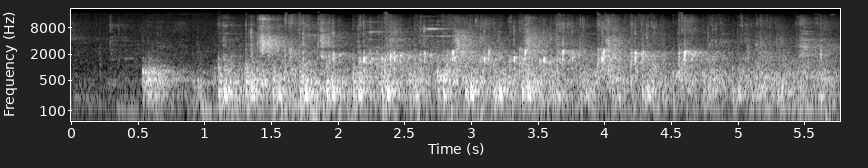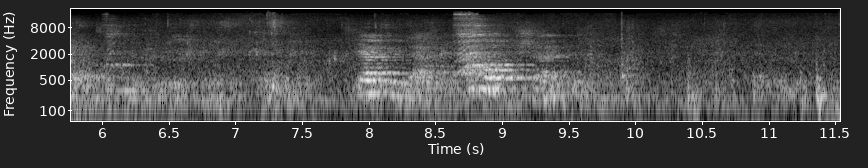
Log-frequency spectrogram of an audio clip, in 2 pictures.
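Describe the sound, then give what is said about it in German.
A loud, dense burst of frenetic audience applause at a stage event lasts about five seconds, then drops away as a voice begins speaking over faint lingering noise. “Vielleicht erstmal sage ich eine kurze Anmerkung oder ein kurzer Satz darauf, auch gerade wegen dieser Bühne und der Leute, die hier gerade hier so frenetisch geklatscht haben.”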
